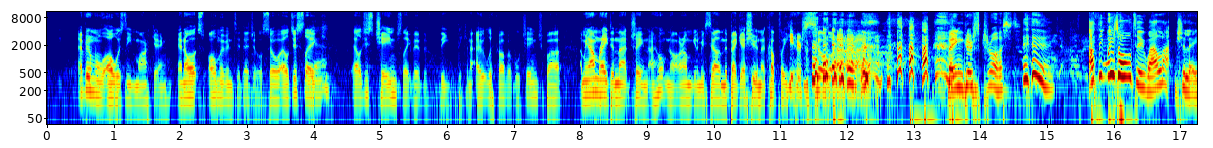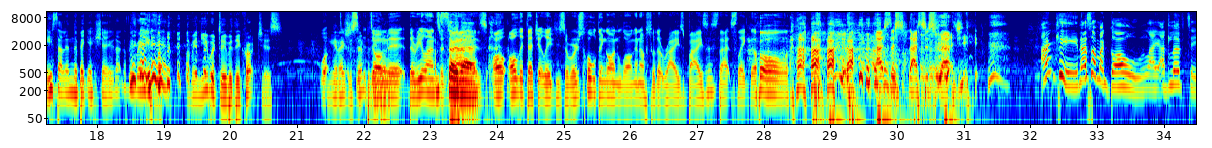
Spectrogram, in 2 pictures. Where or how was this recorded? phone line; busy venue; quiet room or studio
busy venue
